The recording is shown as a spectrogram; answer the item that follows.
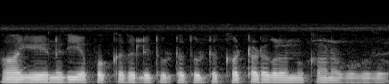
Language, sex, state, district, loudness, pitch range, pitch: Kannada, male, Karnataka, Koppal, -17 LUFS, 105-110 Hz, 105 Hz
